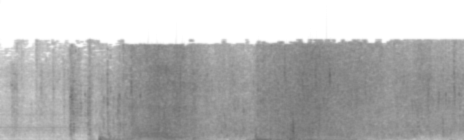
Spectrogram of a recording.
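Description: Water splashes loudly as a wooden boat is shoved into the shallows.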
